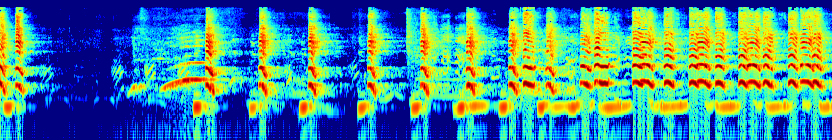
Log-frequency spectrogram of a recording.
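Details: Siamang starting with a few spaced sharp barks and one drawn-out rising whoop, then building into faster, denser, ringing hoots repeated over a second or so each.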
